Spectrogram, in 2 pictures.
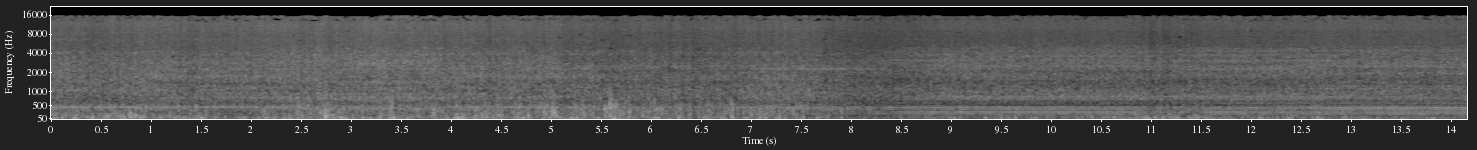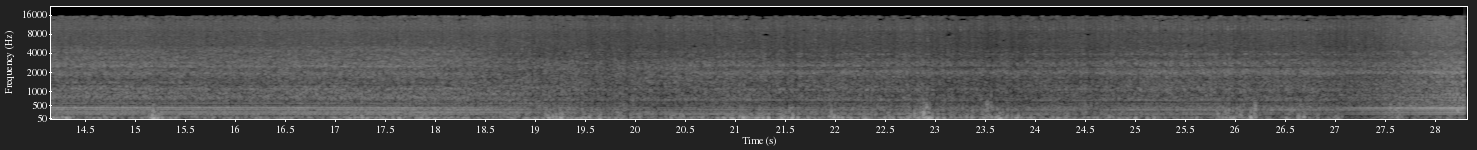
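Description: Toyota Harrier's M20A-FKS 2.0-litre inline-four petrol engine idling steadily, heard under the open hood.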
